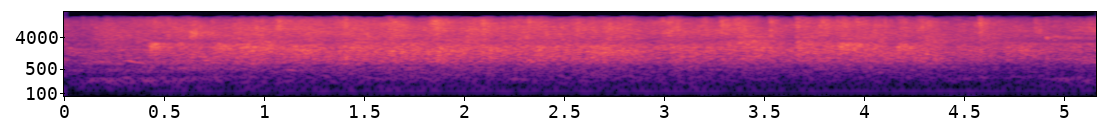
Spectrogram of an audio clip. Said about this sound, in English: The bishop's staff will support us on our journey, and we have an amazing senior and junior warden and vestry. Applause, please.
